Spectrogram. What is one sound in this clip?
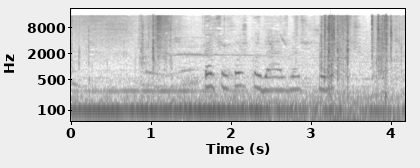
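A plastic packet crinkles.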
